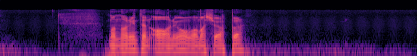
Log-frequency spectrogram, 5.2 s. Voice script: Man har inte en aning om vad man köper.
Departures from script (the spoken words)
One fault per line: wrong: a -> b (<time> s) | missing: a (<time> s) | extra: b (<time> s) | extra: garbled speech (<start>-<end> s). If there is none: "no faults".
no faults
